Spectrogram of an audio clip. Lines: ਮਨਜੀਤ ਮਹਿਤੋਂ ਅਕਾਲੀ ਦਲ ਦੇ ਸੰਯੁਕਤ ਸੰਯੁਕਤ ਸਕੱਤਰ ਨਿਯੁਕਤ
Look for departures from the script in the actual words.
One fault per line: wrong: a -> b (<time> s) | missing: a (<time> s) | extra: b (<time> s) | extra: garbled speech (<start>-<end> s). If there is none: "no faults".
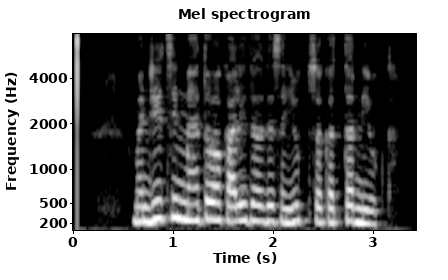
extra: ਸਿੰਘ (0.9 s)
missing: ਸੰਯੁਕਤ (2.4 s)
